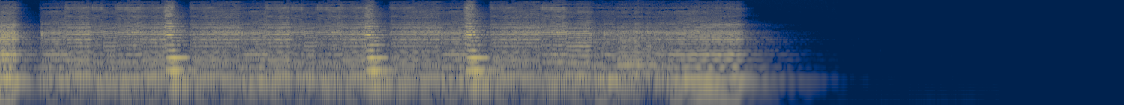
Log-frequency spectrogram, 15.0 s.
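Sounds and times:
cello quartet playing a Baroque piece: 0.0 - 10.3.

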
